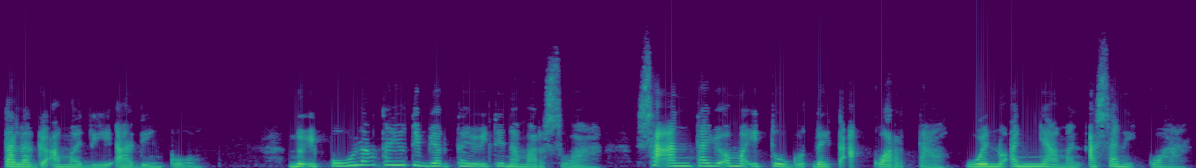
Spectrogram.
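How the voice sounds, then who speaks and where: Earnest caregiver, radio drama, hesitant, mid-pitched husky voice, muffled dry sound. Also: female voice, sing-song, normal speed, no room sound. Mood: concerned. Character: modest, earnest woman caregiver courted by her boss.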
